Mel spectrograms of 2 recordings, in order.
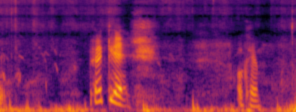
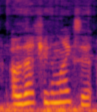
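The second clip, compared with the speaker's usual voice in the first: normal talking voice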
